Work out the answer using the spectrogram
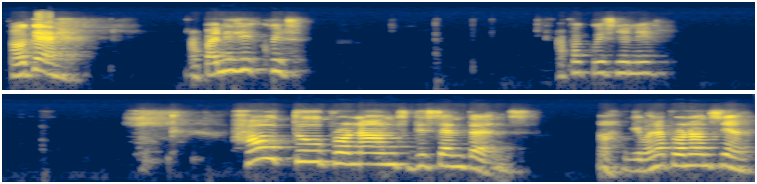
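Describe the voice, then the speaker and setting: A woman's voice: sits high, takes it slowly, pauses often, sharp tone. A woman lecturing on English phonology in a casual online class, chatty and joking with students, mixing in English terms.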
